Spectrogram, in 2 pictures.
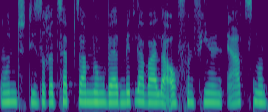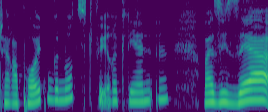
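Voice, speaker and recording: Dry and close with no echo, a woman's normal speaking voice sits at medium pitch, moving at a moderate pace with fairly even intonation. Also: very clean recording, silent background. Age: 40s. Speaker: nutrition coach and podcast host. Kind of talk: solo monologue about own services.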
